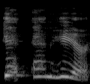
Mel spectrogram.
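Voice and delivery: high-pitched, screamed, demeaning, belittling, acted out. Retelling a woman yelling at him to come in, imitating a woman yelling. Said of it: "she's still screaming and yelling".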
